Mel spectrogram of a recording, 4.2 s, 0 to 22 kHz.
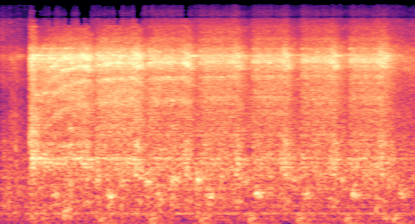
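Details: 2015 Ford Focus ST EcoBoost with a known coolant-burning issue, compression test while cranking: even beats about three a second with no lagging or quick strokes. Readings are about 140, 140, 150 and 155 psi, so the rings are sealing and compression is healthy and balanced.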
